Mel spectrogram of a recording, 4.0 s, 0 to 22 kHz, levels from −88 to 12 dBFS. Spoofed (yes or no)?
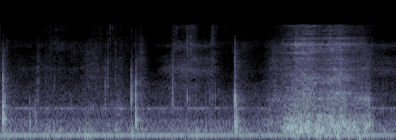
no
